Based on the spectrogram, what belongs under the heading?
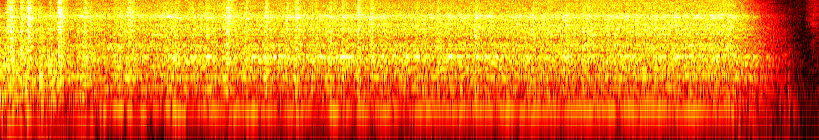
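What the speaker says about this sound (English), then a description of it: "make sure you put the blender cap on and then give it a whirl" A blender mixing a root beer milkshake whirs loudly and continuously for several seconds at close range, its steady motor whine holding pitch before spinning down and stopping.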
